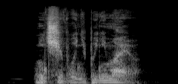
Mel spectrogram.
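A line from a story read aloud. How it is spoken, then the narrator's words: Whispered. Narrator (Russian): прошептала Ария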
